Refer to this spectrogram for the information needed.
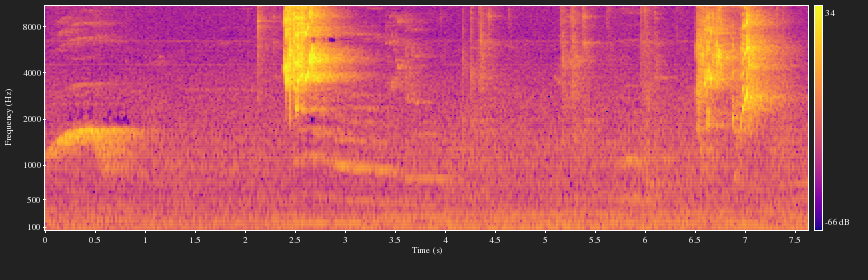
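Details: Senegal parrot, the yoyo parrot, opens with a soft rising-then-falling whistle, then one loud harsh squawk, a faint descending whistle, and later a pair of clipped rasping calls.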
